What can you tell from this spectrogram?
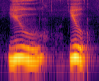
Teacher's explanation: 이로 시작해서 빠르게 우로 이어서 발음합니다.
